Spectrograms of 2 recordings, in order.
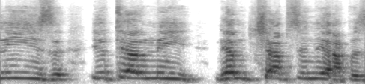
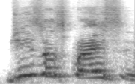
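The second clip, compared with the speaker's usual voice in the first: ordinary talk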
